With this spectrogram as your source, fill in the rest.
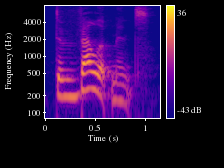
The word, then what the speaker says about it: development: Next, development. Emphasize the second syllable.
